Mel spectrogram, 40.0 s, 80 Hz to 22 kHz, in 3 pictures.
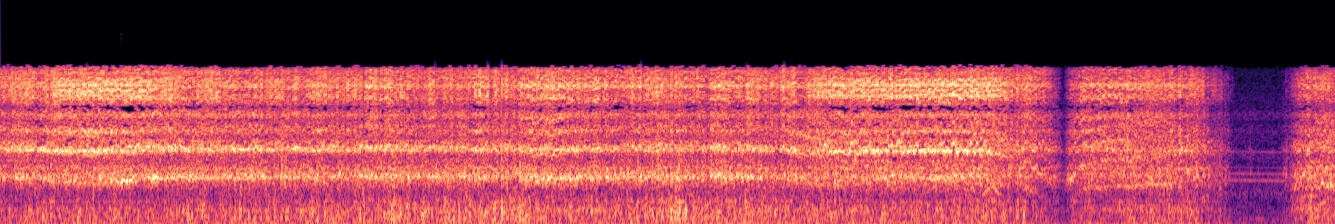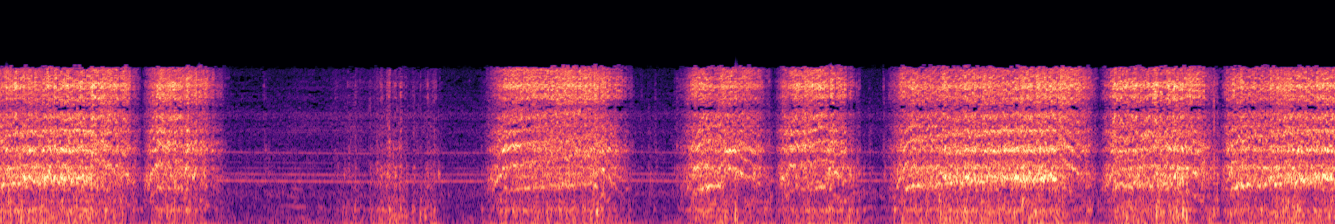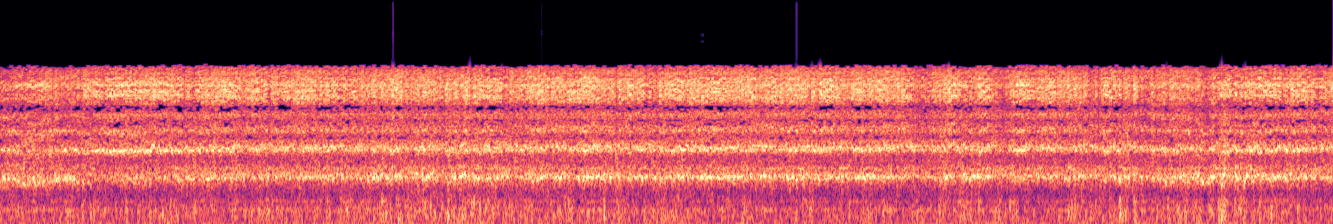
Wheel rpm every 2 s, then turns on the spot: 220, 230, 230, 230, 200, 140, 70, 90, 10, 90, 50, 120, 120, 180, 220, 240, 240, 240, 230, 220.
16-18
